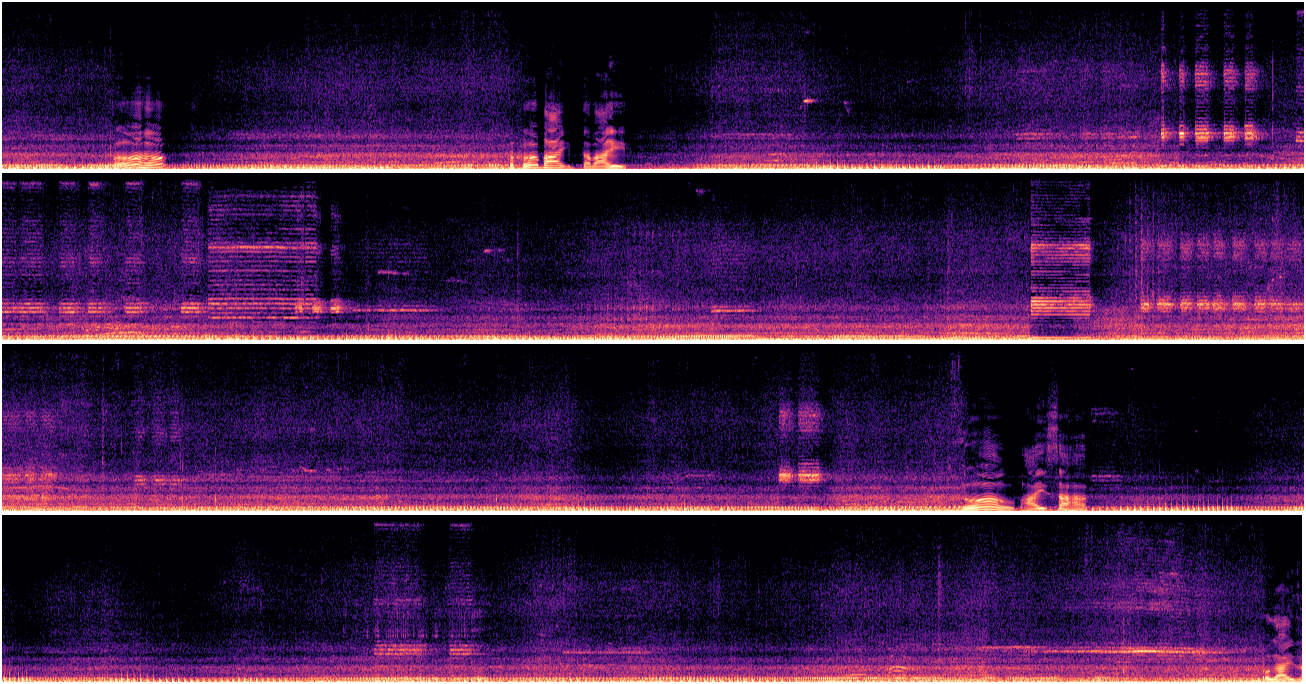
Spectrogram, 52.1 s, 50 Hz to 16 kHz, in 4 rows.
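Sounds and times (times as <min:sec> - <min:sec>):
motorcycle engine rumbling: 0:00.0 - 0:52.0
horn honks: 0:10.1 - 0:17.4, 0:20.1 - 0:20.7, 0:23.3 - 0:26.8, 0:33.8 - 0:34.5, 0:36.9 - 0:37.3, 0:42.7 - 0:45.7, 0:48.3 - 0:51.6.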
